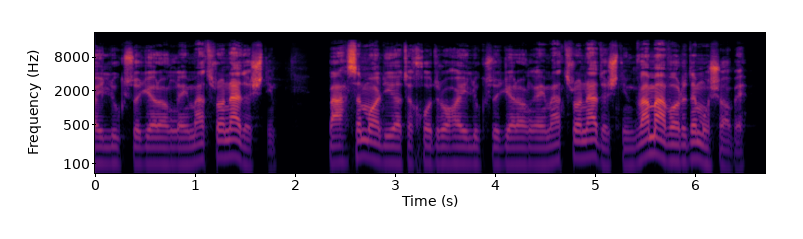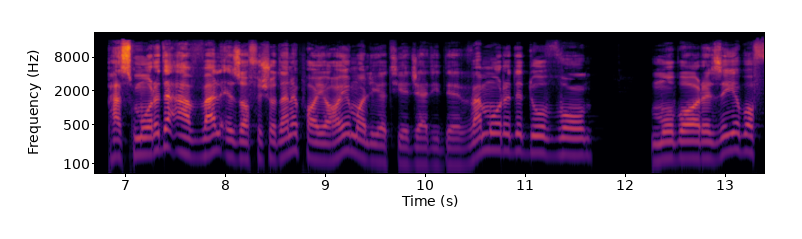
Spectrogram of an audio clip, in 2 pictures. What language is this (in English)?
Persian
